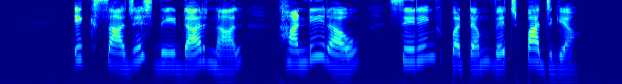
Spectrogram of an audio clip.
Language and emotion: Punjabi, neutral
